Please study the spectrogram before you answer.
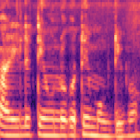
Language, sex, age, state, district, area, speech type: Assamese, female, 30-45, Assam, Charaideo, urban, spontaneous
